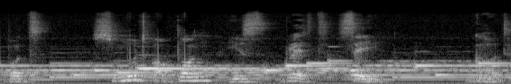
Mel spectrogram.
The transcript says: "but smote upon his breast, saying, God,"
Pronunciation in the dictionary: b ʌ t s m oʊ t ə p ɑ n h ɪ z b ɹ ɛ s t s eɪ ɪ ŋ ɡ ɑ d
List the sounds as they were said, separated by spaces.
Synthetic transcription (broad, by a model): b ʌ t s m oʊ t ə p ɑ n h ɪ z b ɹ ɛ s t s eɪ ɪ ŋ ɡ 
